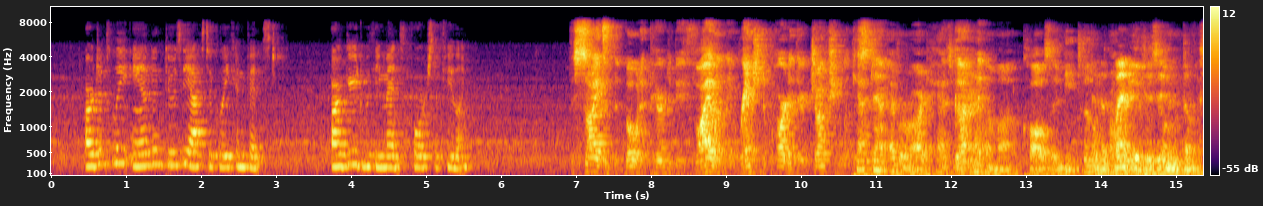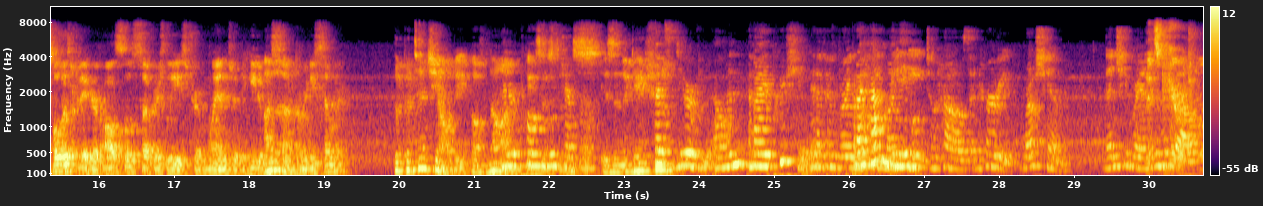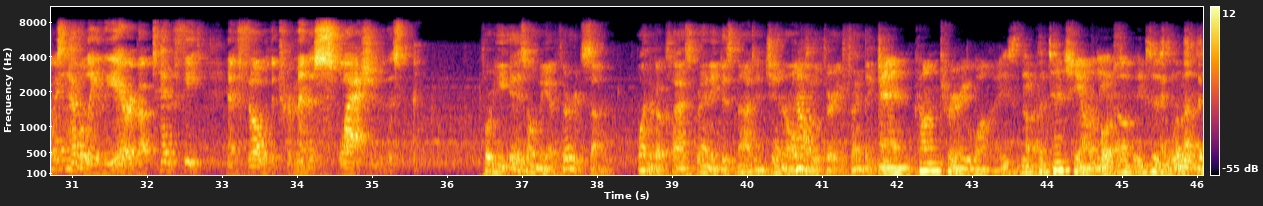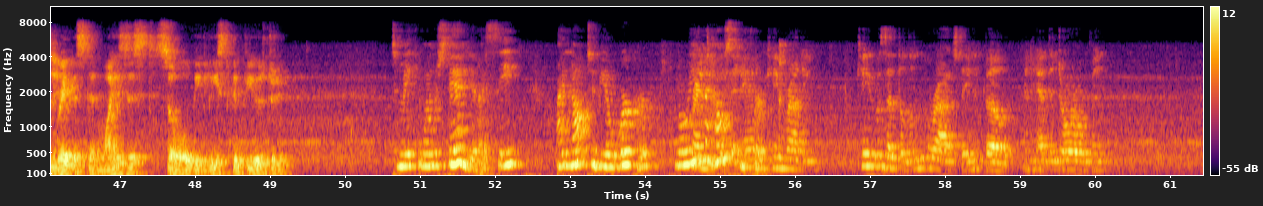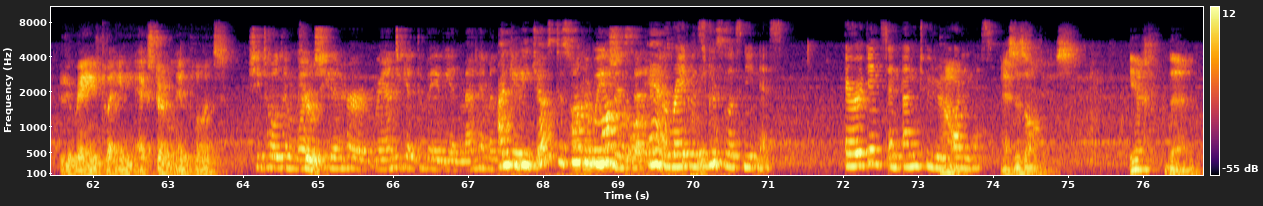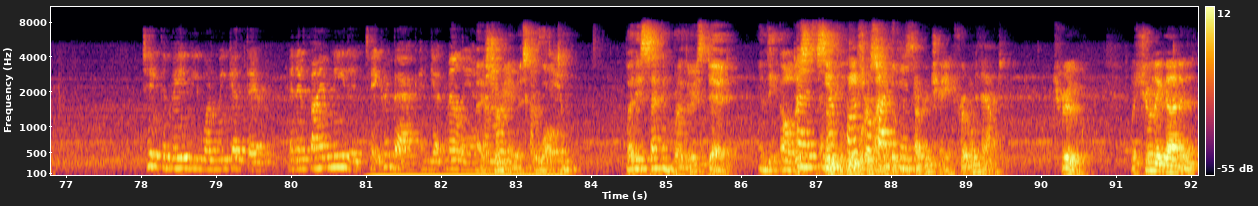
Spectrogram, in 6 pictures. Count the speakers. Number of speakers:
7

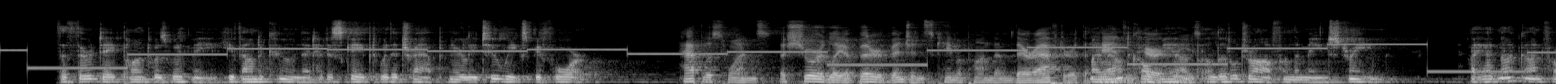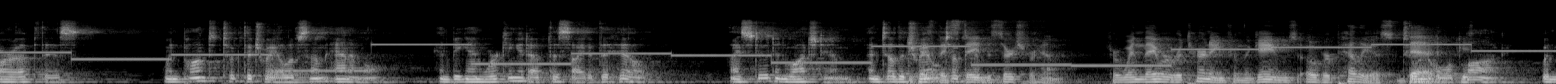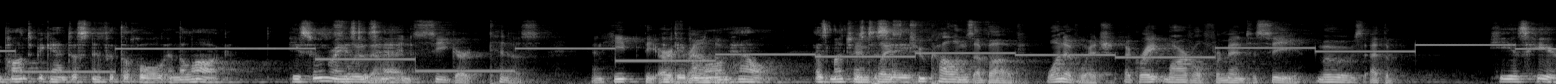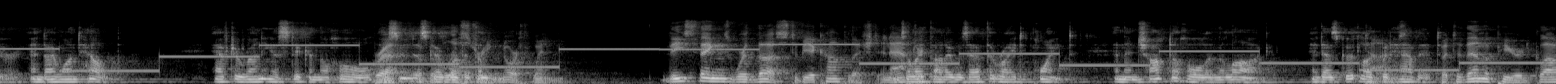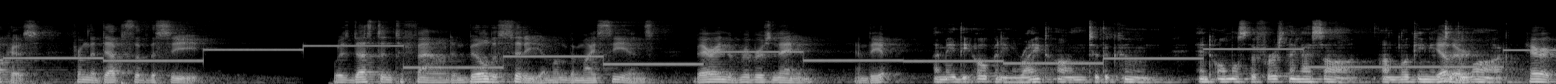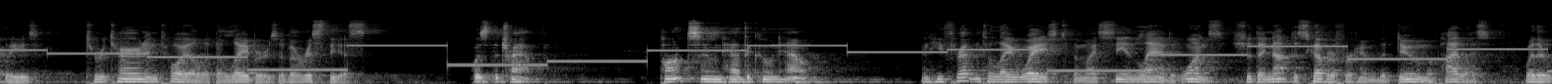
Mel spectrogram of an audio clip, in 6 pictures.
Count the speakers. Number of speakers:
2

